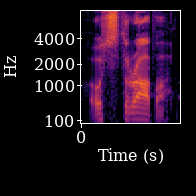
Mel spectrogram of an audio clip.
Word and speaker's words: Ostrava: And by the way, it's a hard O, Ostrava. My dear friend Gil Gross informed me I was pronouncing it incorrectly.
